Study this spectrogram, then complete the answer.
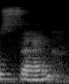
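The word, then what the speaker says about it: Tsangpo: के अंदर सेल को टी साइलेंट है बेटा तो सॉन्ग तो वहां पे इसको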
